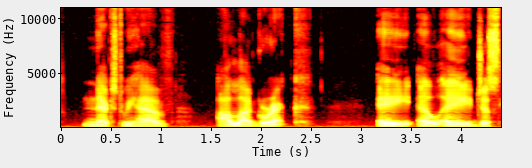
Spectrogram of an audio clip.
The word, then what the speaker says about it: grecque: Next we have a la grecque. A-L-A, just like a la mode, a la carte. No, a la mode isn't in here. Wait, it is coming up. Just like a la carte, grecque is spelled G-R-E-C-Q-U-E.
